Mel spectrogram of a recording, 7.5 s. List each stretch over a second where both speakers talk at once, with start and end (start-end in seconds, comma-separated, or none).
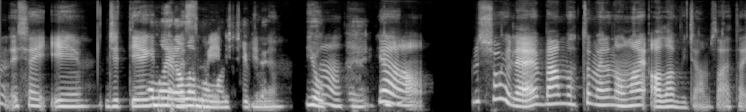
1.5-4.1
